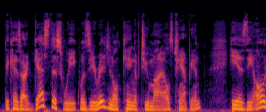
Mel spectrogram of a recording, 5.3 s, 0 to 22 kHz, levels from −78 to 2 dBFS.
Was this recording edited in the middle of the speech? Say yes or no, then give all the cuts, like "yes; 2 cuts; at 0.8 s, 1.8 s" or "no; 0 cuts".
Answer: no; 0 cuts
